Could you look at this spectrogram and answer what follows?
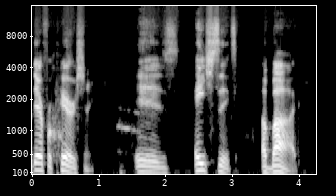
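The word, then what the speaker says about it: אבד: Sounds a lot like abad is that's spelled with the iron, right? The word for servant, but this is a different word. It's spelled with an olive, and it's abad.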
